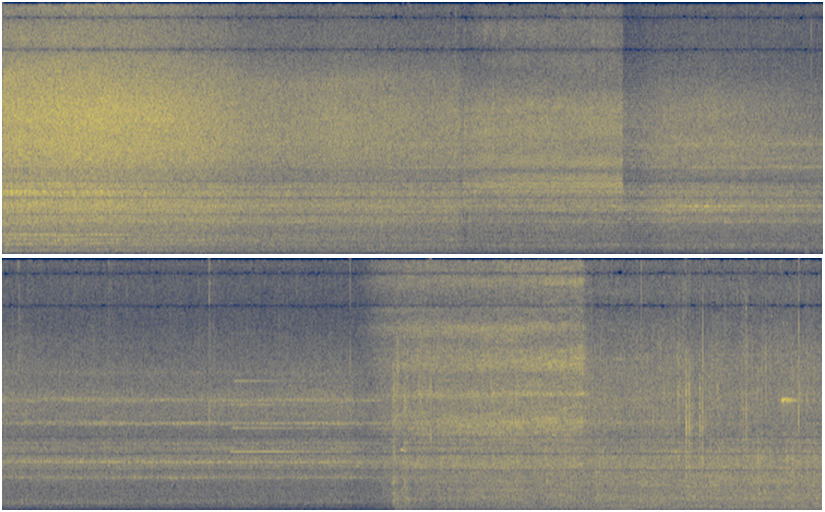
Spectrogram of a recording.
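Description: An ÖBB Desiro diesel railcar pulling away, its engine note rising and then fading over the first few seconds. After a quieter stretch of a distant train, an old blue electric railcar of the Steiermärkische Landesbahnen rolls past close by, running steadily with a few sharp clicks.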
